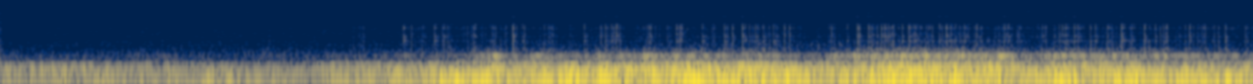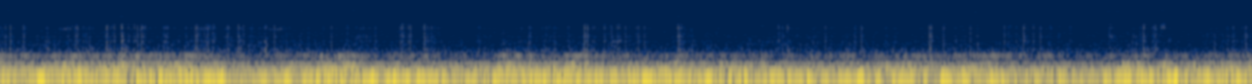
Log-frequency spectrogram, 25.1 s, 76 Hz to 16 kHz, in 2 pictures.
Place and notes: some metallic pole with electricity box and wifi antennas. Geophone placed on it.
1 June 2020, ~19:00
